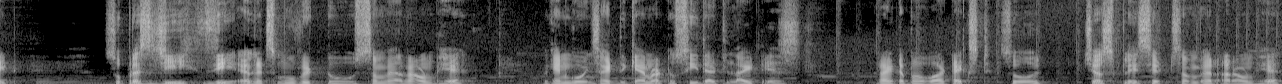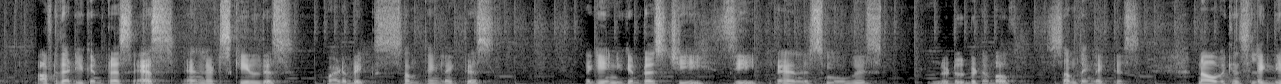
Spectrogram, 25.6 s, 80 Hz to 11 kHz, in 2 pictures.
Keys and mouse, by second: 1.5 g, 5.7 middle click, 5.7 KP_0, 5.9-7.1 middle drag, 7.7 g, 10.0 ctrl+g, 14.2 s, 19.3 g, 20.3-25.6 ctrl+middle drag.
